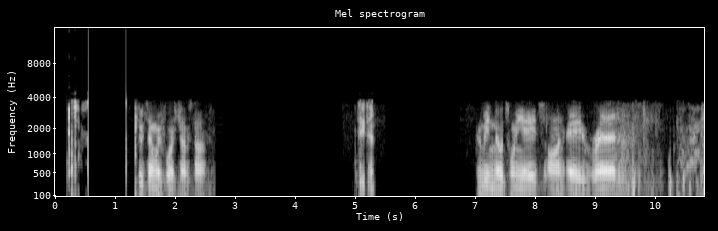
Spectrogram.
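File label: Police Dispatch; Wake Forest; p25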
